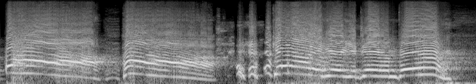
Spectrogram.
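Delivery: high, loud hammed-up battle screams; [name] yelling. Man pretending to drive off a bear, full loud yell. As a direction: scream as if fighting off an animal. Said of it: "you hear [name] going".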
